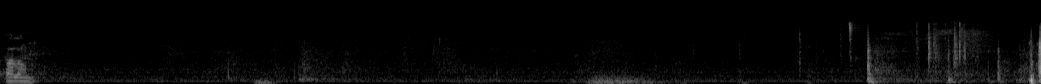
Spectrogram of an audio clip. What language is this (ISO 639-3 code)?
est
